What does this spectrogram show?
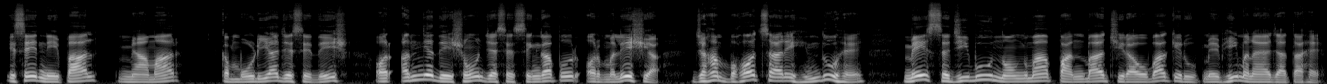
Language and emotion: Hindi, neutral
